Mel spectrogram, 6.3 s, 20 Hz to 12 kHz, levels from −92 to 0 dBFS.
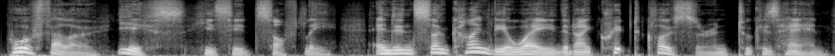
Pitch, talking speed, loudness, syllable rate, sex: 115 Hz, 190 wpm, -21 LUFS, 4.2 syllables/s, male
